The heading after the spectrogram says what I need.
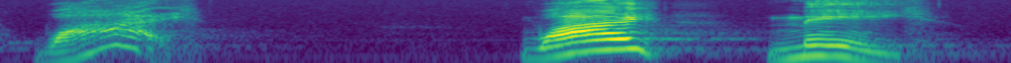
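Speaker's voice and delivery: high, astonished, humbled wondering tone.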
